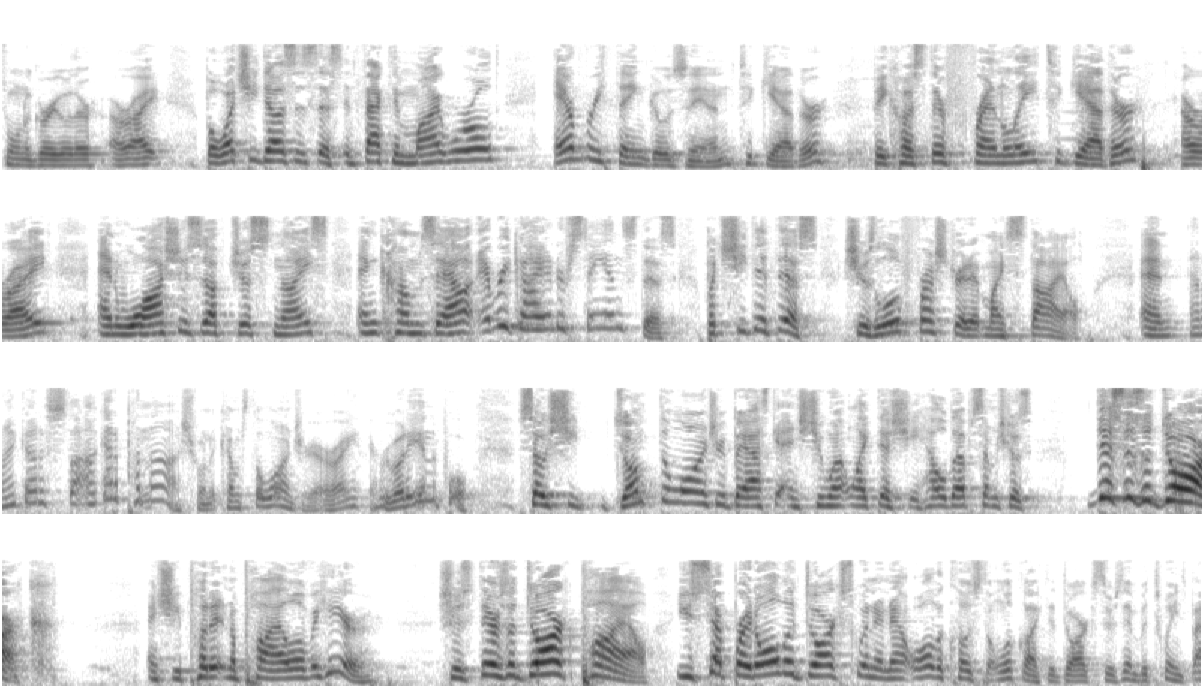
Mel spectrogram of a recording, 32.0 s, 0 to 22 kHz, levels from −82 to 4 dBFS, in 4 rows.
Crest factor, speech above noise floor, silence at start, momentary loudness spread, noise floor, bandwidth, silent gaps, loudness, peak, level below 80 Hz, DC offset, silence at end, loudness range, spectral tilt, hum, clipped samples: 22 dB; 35 dB; 0 s; 16 LU; -61 dBFS; 8 kHz; none; -27 LUFS; -4 dBFS; -56 dBFS; under 0.1%; 0 s; 11 LU; -5 dB/octave; none; under 0.1%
